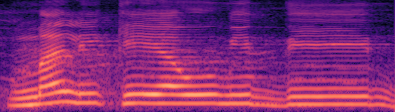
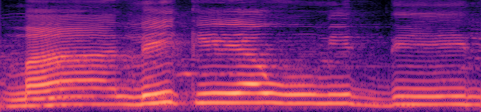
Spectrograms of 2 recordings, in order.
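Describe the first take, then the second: First: The first vowel of maliki is short. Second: The first vowel of maliki is long. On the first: This is the reading of the Qalun transmission. "Dia pendek" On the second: This is not the reading of the Qalun transmission.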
